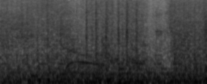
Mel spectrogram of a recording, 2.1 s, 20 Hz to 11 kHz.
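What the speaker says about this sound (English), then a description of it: "So the machine gun turret does prove incredibly useful for these" Rapid, dense bursts of a machine gun turret firing in the Halo 3 video game, loud and continuous beneath a voice talking over the gunfire.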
